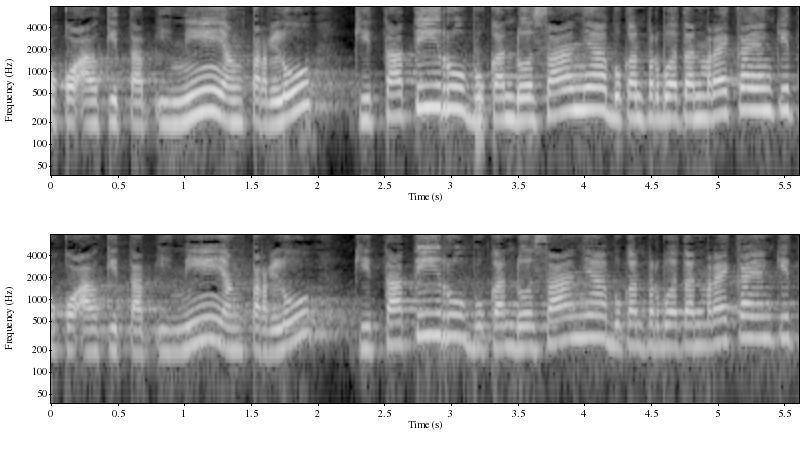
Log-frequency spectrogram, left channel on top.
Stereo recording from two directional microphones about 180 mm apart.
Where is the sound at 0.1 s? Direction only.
40° left (ahead or behind).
